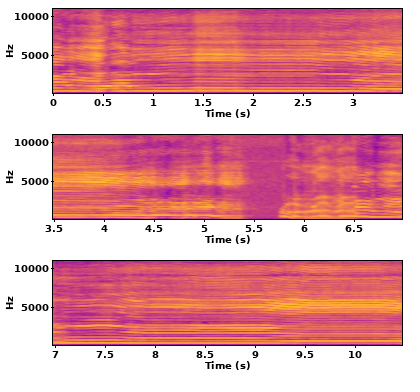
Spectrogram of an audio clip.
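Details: A Rhodesian Ridgeback howls and 'talks' to his owner: a long, loud, steady drawn-out howl, rich in harmonics, broken by a brief gap and a short warbling yodel around the middle before the sustained howl resumes.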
